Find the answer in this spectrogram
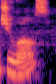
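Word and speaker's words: joules: force to move an object it's measured in Jewels um that's how this word is pronounced it's abbreviated with an uppercase j the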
